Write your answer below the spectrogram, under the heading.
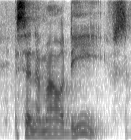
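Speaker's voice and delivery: thrilled, excited, eager, keen tone. Retelling a friend's group chat message about a trip: imitating an excited friend. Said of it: "He's excited".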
